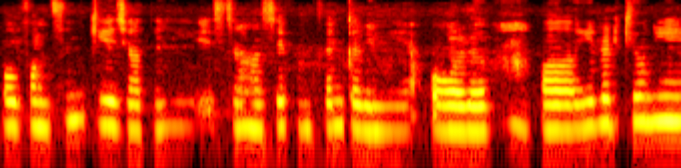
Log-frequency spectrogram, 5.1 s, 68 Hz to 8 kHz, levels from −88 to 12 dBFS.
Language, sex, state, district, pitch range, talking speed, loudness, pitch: Hindi, female, Uttar Pradesh, Muzaffarnagar, 205-230 Hz, 200 wpm, -16 LUFS, 220 Hz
